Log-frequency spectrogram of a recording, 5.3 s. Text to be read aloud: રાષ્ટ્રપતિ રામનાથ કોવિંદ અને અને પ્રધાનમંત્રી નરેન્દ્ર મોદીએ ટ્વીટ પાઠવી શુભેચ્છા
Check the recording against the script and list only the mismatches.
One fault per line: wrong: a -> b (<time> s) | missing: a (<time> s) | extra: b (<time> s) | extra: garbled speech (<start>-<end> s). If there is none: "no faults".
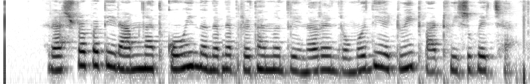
no faults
